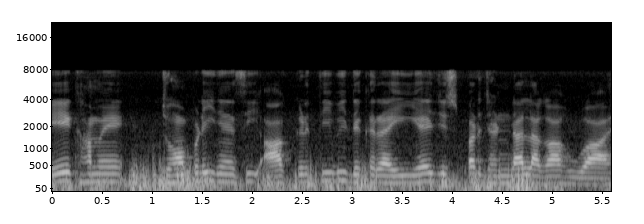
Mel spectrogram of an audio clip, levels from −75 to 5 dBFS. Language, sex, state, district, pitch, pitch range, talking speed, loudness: Hindi, male, Uttar Pradesh, Deoria, 140 Hz, 130-155 Hz, 150 wpm, -24 LUFS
